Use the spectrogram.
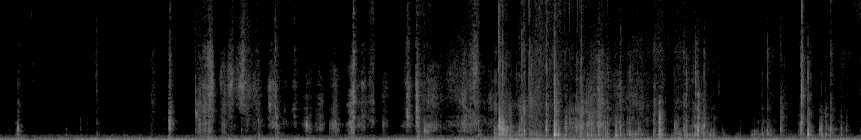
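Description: Fingertips with nails rub and flip the glossy paper pages of a large open hardcover book. Quiet, uneven rustling and crinkly paper swishes come in quick bright bursts over a steady low hum, with a slightly louder flip near the middle.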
